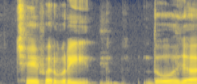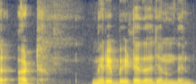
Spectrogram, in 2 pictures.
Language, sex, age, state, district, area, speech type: Punjabi, male, 30-45, Punjab, Amritsar, urban, spontaneous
